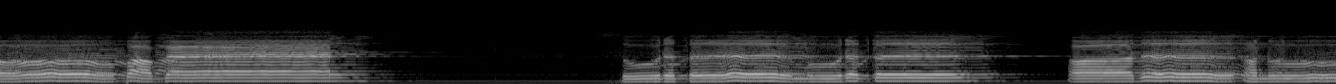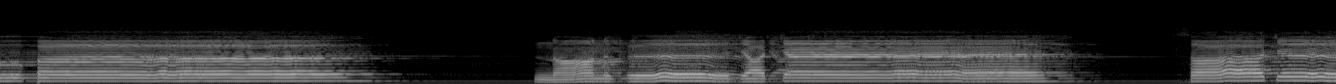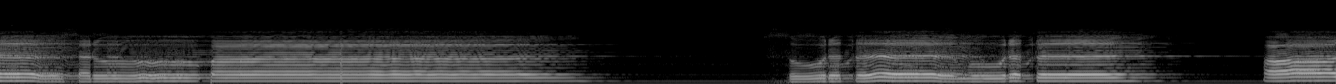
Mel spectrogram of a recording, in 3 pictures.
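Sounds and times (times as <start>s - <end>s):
person singing a hymn: 0.0s - 3.8s, 6.0s - 17.2s, 18.7s - 24.2s, 25.1s - 32.9s, 34.4s - 38.7s, 39.4s - 40.0s
person chanting a long note: 0.0s - 4.3s, 5.3s - 17.6s, 18.7s - 24.5s, 25.1s - 33.0s, 34.4s - 40.0s
faint held tone: 0.0s - 20.6s, 21.2s - 30.8s, 31.4s - 40.0s.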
